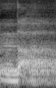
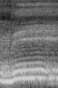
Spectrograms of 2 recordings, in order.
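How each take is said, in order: First: The vowel is a short 'uh' sound. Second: The vowel is a long 'ee' sound. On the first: The next word begins with a consonant sound. "और व्यंजन का होगा तो हम पढ़ेंगे दा" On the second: The next word begins with a vowel sound. "यदि उसका उच्चारण स्वर का अगर होगा तो उसमें हम पढ़ेंगे दी"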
